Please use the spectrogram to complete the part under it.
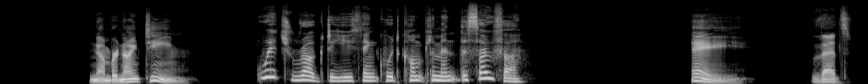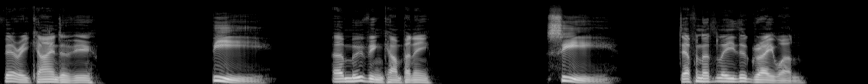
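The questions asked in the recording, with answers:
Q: Which rug do you think would complement the sofa?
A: C: Definitely the grey one.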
